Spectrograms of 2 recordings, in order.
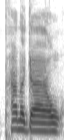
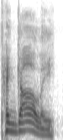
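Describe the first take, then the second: First: The middle 'i' is pronounced. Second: The middle 'i' is silent. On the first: The speaker calls it wrong. "I was calling it the Panigale R" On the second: The speaker calls it right. "it's pronounced Pengali ... Seems to have a silent I in it"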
